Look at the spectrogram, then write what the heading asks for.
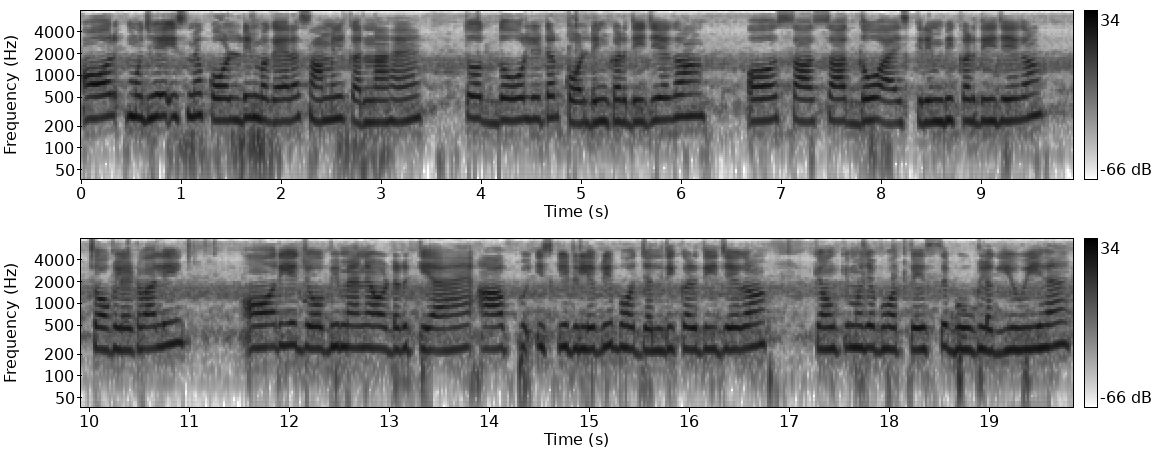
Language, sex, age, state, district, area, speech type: Urdu, female, 18-30, Uttar Pradesh, Gautam Buddha Nagar, urban, spontaneous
